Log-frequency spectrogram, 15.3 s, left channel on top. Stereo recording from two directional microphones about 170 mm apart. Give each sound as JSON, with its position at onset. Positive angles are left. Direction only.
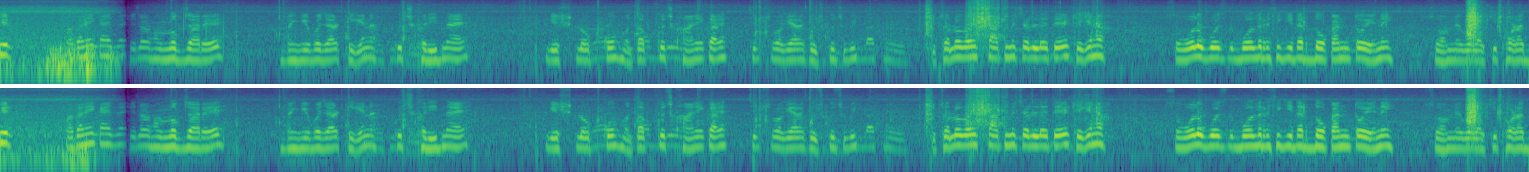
{"t": 0.9, "sound": "speech", "side_deg": -15}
